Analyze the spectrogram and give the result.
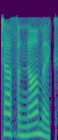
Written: taphonomic

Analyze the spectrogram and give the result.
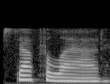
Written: cephalad

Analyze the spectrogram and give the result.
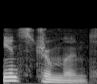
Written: instrument

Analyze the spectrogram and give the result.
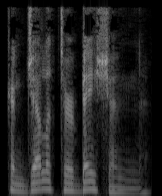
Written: congeliturbation

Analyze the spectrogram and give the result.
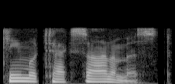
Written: chemotaxonomist

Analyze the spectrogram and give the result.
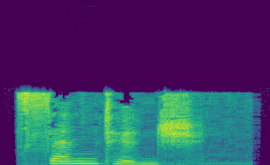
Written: centage

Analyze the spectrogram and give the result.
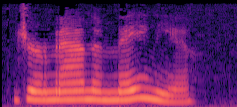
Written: germanomania

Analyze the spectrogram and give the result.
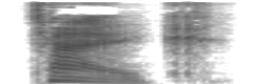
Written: tike

